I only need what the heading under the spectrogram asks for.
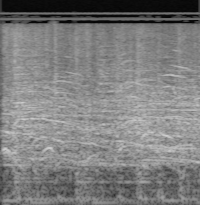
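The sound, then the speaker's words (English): A crowd of cartoon lemurs cheers in a dense, continuous din of overlapping whoops and shouts that stays loud throughout. “With a wild look in his eye, Alex mounts a rock and poses for the crowds of cheering lemurs.”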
